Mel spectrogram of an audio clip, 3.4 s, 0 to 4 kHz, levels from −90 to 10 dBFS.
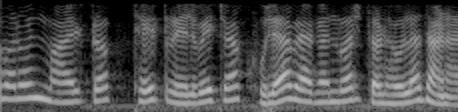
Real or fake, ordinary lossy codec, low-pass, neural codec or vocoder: fake; none; 3.6 kHz; codec, 16 kHz, 4 kbps, FunCodec, trained on LibriTTS, 50 frames a second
